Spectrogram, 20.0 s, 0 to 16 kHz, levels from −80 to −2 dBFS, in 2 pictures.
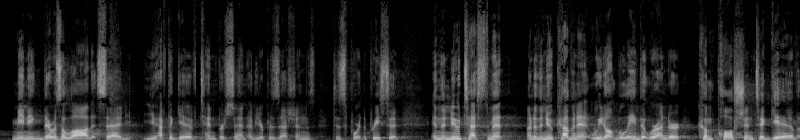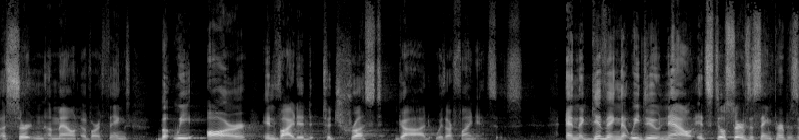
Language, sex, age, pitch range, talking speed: English, male, 30-49, 130-165 Hz, 195 wpm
